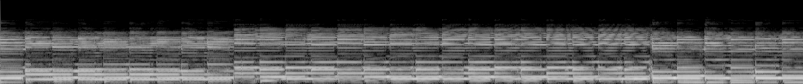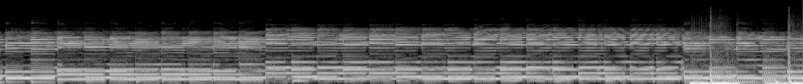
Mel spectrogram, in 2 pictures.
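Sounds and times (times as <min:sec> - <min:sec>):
plucked guitar-like riff: 0:00.0 - 0:16.0
instrumental hip-hop beat: 0:10.7 - 0:16.0.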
